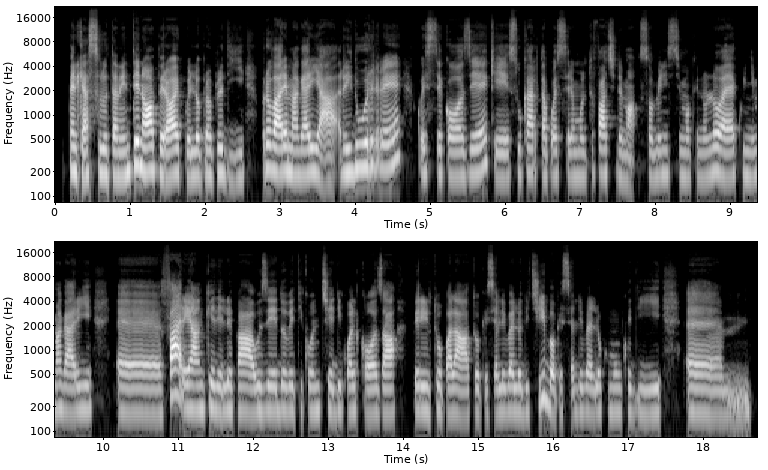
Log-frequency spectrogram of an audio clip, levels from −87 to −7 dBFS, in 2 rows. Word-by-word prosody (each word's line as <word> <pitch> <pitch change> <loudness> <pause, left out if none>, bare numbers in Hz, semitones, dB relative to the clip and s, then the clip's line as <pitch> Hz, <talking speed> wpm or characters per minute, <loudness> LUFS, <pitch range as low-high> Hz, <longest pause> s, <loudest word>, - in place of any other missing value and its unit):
perché 200 -4 +3
assolutamente 185 +3 +2
no, 205 -2 +9
però 180 -4 +4
è 190 0 +4
quello 175 0 -1
proprio 185 +1 -2
di 170 -2 -12 0.2
provare 205 -1 +6
magari 185 +1 +2
a - - +3
ridurre 220 +6 0 0.2
queste 190 0 -7
cose, 180 +4 -1
che 165 -6 -6
su 185 +1 -10
carta 190 -2 -1
può 180 - -5
essere 180 0 -6
molto 175 +2 -10
facile 185 -1 -1
ma 150 -3 -2
so 175 -1 -9
benissimo 175 -1 -9
che 170 - -21
non 170 +1 -10
lo 200 +1 +2
è, 170 0 +1
quindi 175 -2 -10
magari, 180 0 -2 0.3
ehm, 165 -1 -1
fare 270 0 +8
anche 180 0 +1
delle 175 +1 -5
pause 175 0 +1
dove 175 0 -5
ti 175 +1 -18
concedi 175 0 -7
qualcosa 165 -1 0 0.2
per 180 - -5
il 175 -1 -4
tuo 175 0 -6
palato, 165 -1 +1
che 155 - -16
sia 165 +1 -7
a - - -5
livello 170 0 -4
di 170 +1 -11
cibo 220 +1 -2
che 170 - -13
sia 150 - -9
a 160 - -14
livello 175 0 -5
comunque 170 0 -11
di, 165 +2 -9 0.3
ehm, 165 -2 -4
175 Hz, 180 wpm, -21 LUFS, 170-190 Hz, 0.3 s, no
